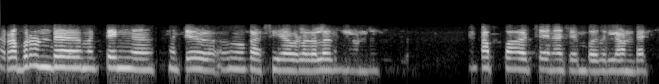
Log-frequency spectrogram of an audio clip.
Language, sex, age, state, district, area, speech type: Malayalam, female, 45-60, Kerala, Pathanamthitta, rural, conversation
